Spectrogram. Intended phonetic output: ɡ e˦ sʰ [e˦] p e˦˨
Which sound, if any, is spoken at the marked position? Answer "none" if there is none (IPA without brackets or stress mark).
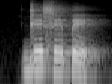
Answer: e˦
